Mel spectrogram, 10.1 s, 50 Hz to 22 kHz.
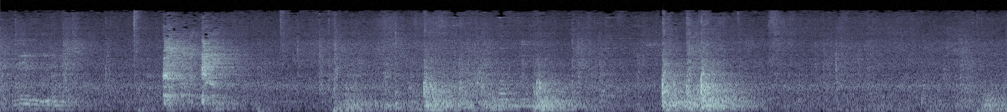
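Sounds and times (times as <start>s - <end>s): chairs thumping and shuffling: 1.7s - 10.0s
footsteps on stage floor: 2.4s - 10.0s.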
